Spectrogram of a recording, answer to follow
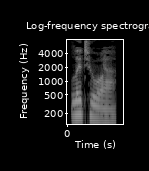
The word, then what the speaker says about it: Litua: The chronicle recorded a Latinized form of the name Lietuva, Litua, pronounced Litua.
